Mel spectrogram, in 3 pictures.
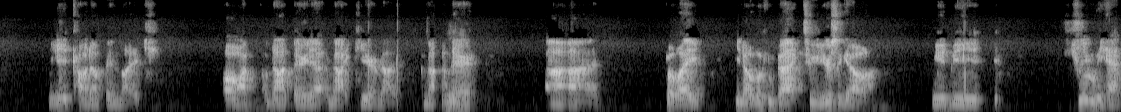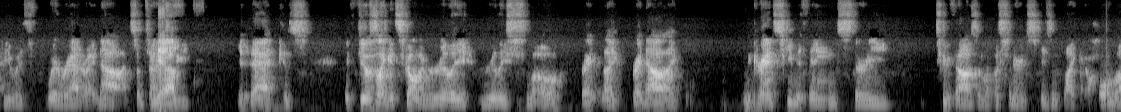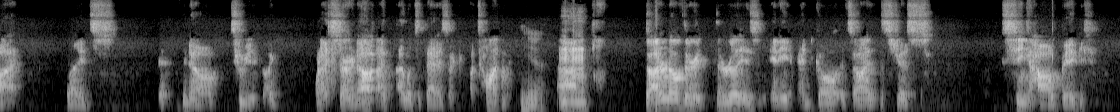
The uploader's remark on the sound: Apologies for minor technical difficulties throughout this episode.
